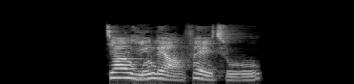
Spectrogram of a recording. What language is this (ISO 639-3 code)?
zho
